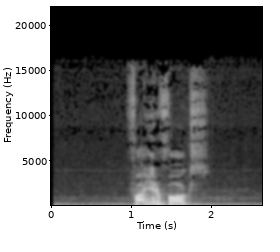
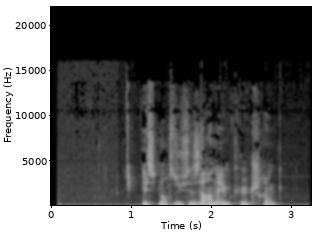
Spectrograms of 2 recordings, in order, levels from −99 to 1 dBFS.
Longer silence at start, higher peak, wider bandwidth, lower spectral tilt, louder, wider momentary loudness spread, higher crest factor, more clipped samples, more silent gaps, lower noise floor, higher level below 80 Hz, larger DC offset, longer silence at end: first, 1 s vs 0.1 s; first, -2 dBFS vs -8 dBFS; about the same, 16.5 kHz vs 16 kHz; first, -6 dB/octave vs -4.5 dB/octave; first, -15 LUFS vs -29 LUFS; first, 16 LU vs 11 LU; second, 16 dB vs 22 dB; neither; neither; second, -44 dBFS vs -52 dBFS; about the same, -54 dBFS vs -52 dBFS; neither; first, 0.6 s vs 0.15 s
